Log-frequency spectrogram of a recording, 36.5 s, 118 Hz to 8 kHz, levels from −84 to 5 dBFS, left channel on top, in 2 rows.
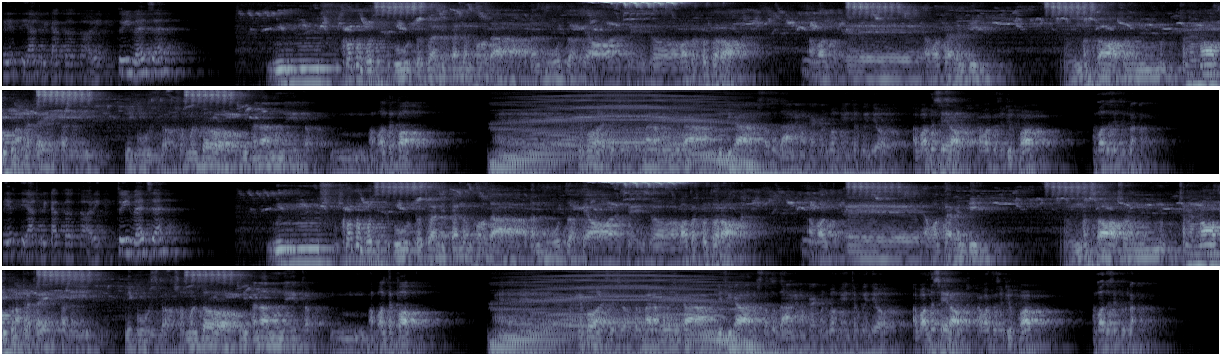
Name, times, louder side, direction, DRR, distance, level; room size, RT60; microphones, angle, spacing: voice 1, 0.0-2.5 12.0-12.2, right 2 dB, 75° right, 0 dB, 4.5 m, -44 dB
sound 1, 3.5-22.2, left 6 dB, 15° left, 2.4 m, -33 dB
voice 2, 4.0-11.2 12.1-14.7 15.9-19.6 20.1-24.5 25.6-31.6 31.9-33.8 34.6-35.2, right 2 dB, 45° right, -2 dB, 4.3 m, -36 dB
sound 2, 25.6-31.5, equal, ahead, 1.8 m, -37 dB
27.5 x 27.0 x 4.9 m, 1.1 s
head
